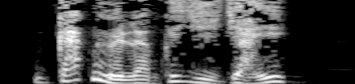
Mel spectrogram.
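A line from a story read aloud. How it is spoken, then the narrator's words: Panicked cry. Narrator (Vietnamese): Duyên phát hoảng, cô kêu lên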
